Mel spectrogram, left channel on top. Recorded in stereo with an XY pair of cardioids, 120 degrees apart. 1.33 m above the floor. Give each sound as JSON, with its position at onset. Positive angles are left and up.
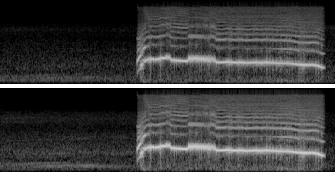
{"t": 1.4, "sound": "a scream", "azimuth_deg": -25}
